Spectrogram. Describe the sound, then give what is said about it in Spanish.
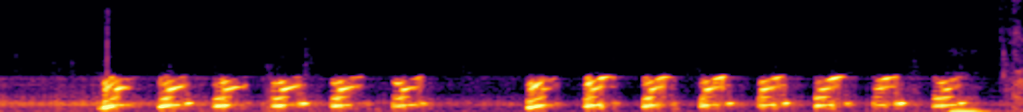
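A person imitates a baby seal chasing its mother, giving quick, squeaky, bleating calls in two rapid bursts of about six and eight, fairly loud, with no other talking. “Es foca bebé de Reino Aventura persiguiendo a su madre.”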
